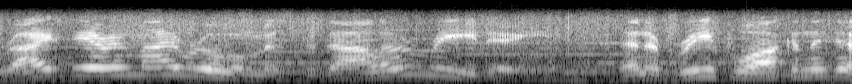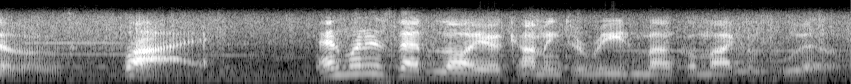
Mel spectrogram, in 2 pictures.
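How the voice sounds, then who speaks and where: An actor playing an evasive young nephew in a 1950s radio drama, smooth and offhand. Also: male voice, fairly high pitch, big pitch swings, moderate pace, music in the background. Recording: muffled old radio broadcast.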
